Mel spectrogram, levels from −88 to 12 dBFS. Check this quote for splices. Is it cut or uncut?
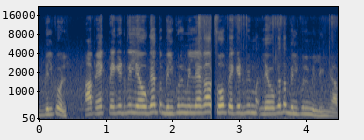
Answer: uncut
